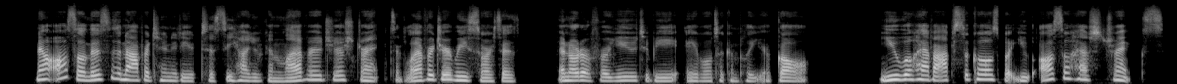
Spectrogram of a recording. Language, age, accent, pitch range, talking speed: English, 30-49, American, 160-210 Hz, 195 wpm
